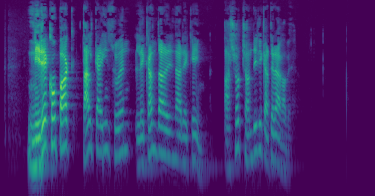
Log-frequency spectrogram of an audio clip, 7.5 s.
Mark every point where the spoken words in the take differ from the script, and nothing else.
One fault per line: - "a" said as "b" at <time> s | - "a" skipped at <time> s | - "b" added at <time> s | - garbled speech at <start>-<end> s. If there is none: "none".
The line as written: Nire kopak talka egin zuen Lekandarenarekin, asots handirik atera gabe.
none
